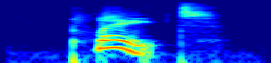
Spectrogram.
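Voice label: "plate", American English; gcompris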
